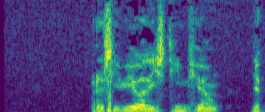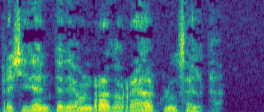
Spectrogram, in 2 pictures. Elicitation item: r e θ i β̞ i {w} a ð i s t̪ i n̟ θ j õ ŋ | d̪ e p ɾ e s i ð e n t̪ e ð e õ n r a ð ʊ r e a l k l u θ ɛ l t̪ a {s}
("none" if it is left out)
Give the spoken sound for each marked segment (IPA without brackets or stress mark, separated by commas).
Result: w, none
